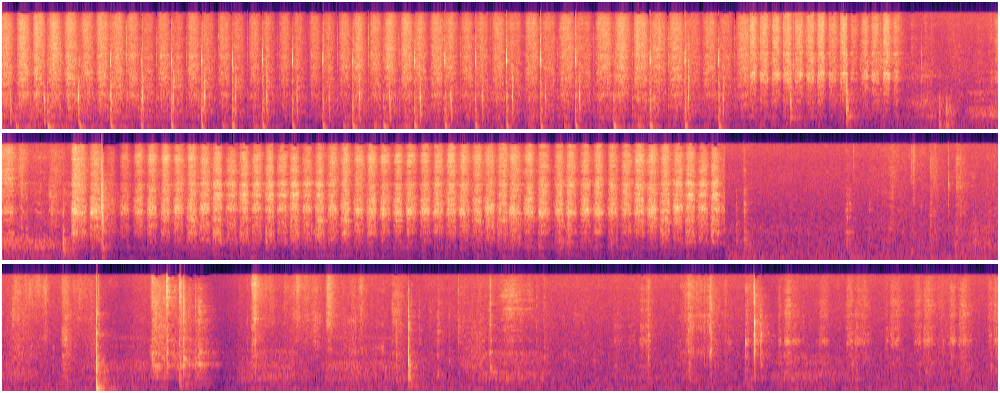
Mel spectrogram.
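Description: Old lacquer being scraped and rubbed off a wooden folding-table leg by hand, in rapid back-and-forth strokes that stop a little over halfway through. Quieter handling of the wooden parts follows, with one sharp knock.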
